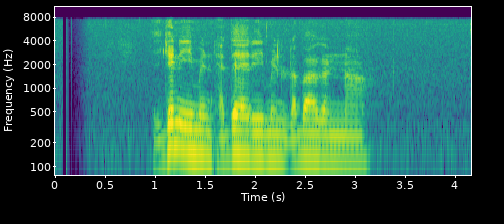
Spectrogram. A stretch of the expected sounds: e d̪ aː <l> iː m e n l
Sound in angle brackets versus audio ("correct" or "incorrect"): incorrect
